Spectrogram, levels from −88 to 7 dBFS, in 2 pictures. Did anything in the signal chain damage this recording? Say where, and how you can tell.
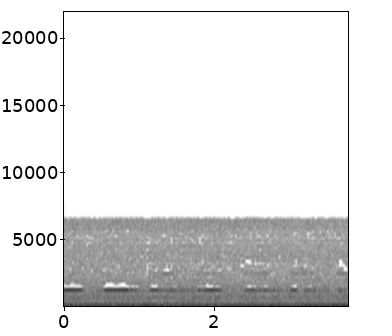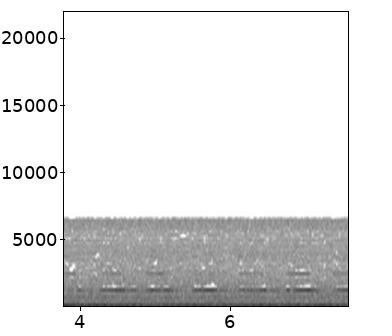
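Yes, at the codec stage: likely heavy Vorbis compression throughout. Nothing survives above 6.6 kHz, and grainy, hissy treble fits a stream near 18 kbps.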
